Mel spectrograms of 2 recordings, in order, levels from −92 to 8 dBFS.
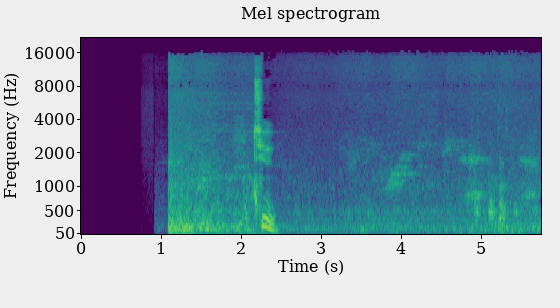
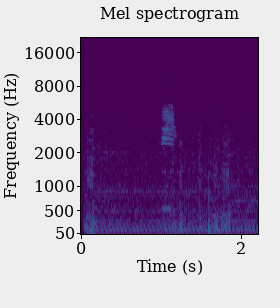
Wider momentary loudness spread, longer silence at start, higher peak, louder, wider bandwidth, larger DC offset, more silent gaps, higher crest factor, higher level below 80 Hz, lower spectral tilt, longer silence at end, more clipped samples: first, 25 LU vs 9 LU; first, 1.1 s vs 0.05 s; first, 0 dBFS vs -44 dBFS; first, -19 LUFS vs -64 LUFS; about the same, 17 kHz vs 16.5 kHz; neither; neither; about the same, 22 dB vs 22 dB; first, -42 dBFS vs -80 dBFS; about the same, -4 dB/octave vs -4 dB/octave; about the same, 0 s vs 0 s; neither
